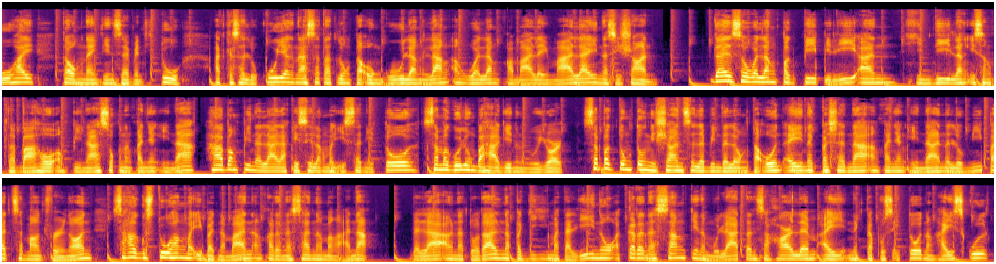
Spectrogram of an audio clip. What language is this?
Filipino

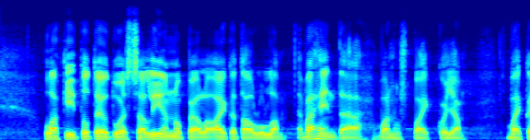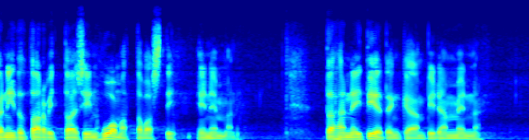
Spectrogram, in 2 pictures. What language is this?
Finnish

